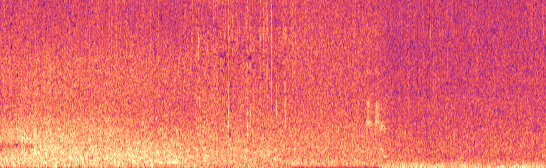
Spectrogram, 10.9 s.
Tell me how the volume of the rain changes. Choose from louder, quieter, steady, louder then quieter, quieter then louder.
quieter.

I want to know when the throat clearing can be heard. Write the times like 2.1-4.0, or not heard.
7.3-8.2.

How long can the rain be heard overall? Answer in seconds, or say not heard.
11 s.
